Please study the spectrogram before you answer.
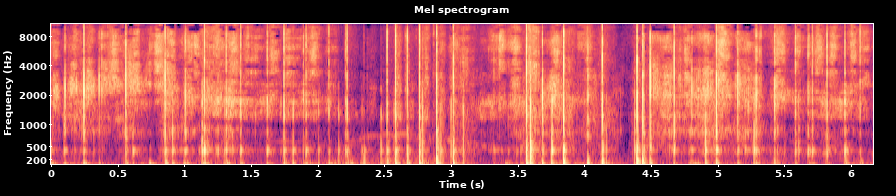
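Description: Fingers and nails scratch along the spine of a black paperback book held upright, and along the paper-and-card cover near the spine. The result is a quiet, dense run of short, dry scratches and taps with a soft, low-heavy body and almost no ring. It comes in uneven bursts with brief pauses.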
